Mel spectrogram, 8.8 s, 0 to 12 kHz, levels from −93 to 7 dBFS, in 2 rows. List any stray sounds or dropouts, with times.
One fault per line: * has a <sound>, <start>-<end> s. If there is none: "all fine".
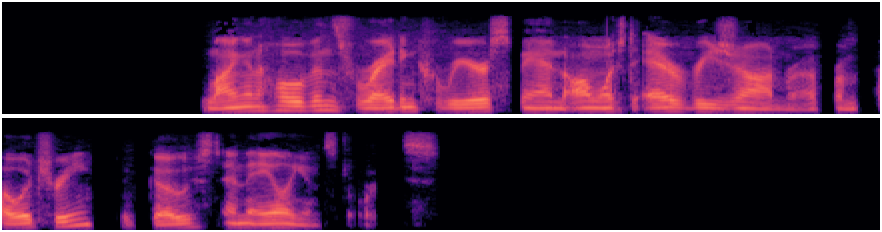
all fine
